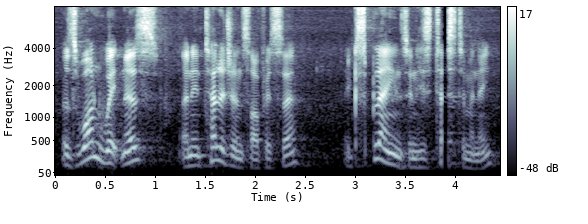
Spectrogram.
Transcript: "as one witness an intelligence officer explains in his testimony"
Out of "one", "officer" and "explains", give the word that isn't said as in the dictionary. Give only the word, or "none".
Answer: none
